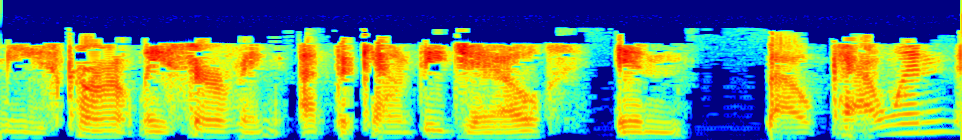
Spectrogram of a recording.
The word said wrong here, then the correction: Boscawen: Am I pronouncing it properly? – Boscawen, yeah. – Boscawen, I beg your pardon.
